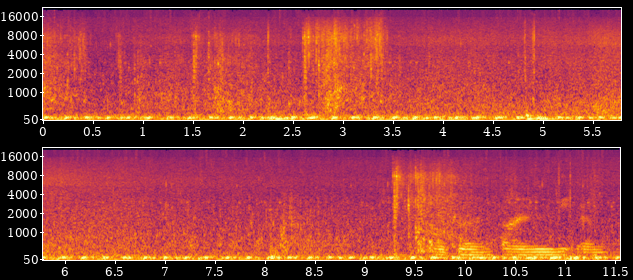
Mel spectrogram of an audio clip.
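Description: A raft's engine chugs steadily in the survival game Raft, with water and wind washing around it the whole time, and a voice speaks briefly over it near the end.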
